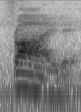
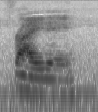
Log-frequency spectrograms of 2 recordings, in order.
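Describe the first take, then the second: First: The first vowel is held; the second is brief. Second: Both parts of the vowel sound get equal weight. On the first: The speaker calls it right. "an example of how to say it correctly would be Friday" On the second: The speaker calls it wrong. "it'd be kind of weird to say like Friday"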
